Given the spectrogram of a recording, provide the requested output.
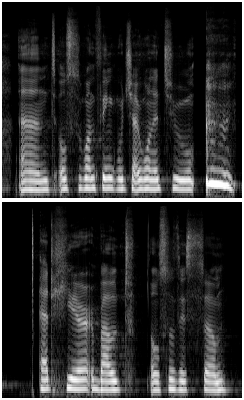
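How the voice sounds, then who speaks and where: A woman speaks at a medium pitch in a dark, mellow tone. Her delivery is fairly slow, monotone and flat, with very even loudness. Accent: Ukrainian. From Eastern Ukraine. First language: Russian. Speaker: visual artist. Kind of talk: panel discussion. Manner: halting, hesitant.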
